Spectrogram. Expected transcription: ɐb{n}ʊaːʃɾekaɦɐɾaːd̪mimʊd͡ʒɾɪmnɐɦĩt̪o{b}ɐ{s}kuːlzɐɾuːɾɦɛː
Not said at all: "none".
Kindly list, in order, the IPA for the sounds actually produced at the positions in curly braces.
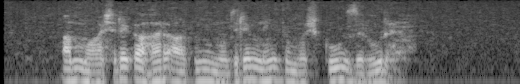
m, m, ʃ

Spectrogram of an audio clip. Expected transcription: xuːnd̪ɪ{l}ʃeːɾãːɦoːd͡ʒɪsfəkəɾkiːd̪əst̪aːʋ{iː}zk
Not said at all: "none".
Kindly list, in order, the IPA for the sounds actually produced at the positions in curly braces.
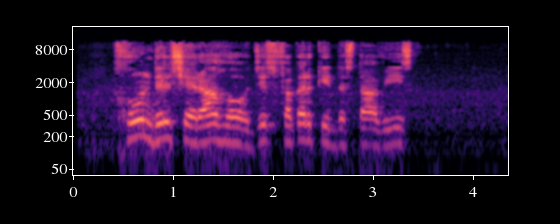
l, iː

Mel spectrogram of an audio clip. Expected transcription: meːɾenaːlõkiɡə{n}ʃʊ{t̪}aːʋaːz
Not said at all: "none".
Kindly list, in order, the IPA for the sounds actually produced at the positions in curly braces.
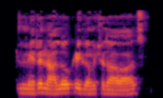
m, d̪

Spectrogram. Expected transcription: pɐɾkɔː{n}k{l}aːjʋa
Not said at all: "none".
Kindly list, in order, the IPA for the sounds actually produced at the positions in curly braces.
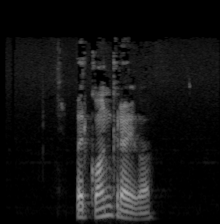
n, ɾ

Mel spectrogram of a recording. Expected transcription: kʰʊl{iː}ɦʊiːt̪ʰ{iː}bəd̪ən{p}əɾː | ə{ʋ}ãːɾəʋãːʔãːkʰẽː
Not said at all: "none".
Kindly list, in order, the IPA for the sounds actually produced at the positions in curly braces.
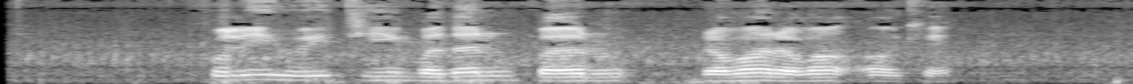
iː, iː, p, ʋ

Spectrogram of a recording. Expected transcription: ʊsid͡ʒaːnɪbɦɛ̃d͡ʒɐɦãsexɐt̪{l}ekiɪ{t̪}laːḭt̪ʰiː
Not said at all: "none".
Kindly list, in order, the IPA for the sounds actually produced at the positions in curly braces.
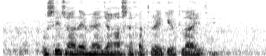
ɾ, t̪

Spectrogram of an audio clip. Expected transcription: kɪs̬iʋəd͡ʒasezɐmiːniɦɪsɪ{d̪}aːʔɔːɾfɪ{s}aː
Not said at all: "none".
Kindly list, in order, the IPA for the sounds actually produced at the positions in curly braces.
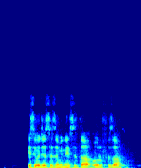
t̪, z

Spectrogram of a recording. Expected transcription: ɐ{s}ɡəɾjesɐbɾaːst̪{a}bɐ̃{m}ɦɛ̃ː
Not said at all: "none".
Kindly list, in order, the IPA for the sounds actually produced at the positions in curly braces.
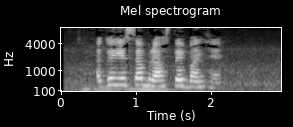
none, e, n

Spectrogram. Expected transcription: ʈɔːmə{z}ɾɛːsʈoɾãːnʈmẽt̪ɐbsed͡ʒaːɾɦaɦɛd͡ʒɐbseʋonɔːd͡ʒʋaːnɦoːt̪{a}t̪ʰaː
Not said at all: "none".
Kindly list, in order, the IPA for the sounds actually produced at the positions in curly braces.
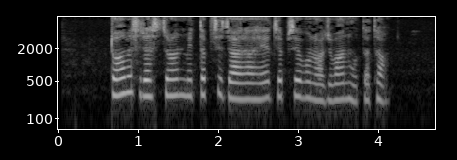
s, a

